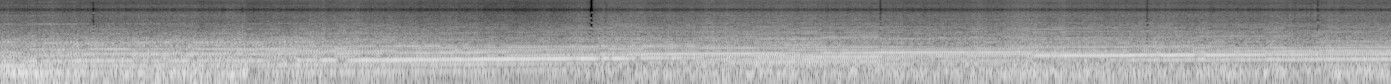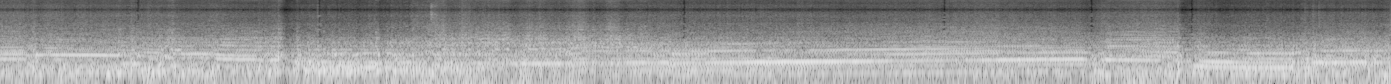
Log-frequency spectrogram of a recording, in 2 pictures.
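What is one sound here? A car engine roars loudly from inside the cabin, its pitch rising and falling as it revs.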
